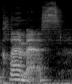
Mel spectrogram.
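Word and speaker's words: Clemes: that was cemus and clemis which I had always pronounced Clems and clms but apparently it is two syllables so I learned that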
